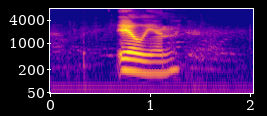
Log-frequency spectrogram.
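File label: "alien", USA, female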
